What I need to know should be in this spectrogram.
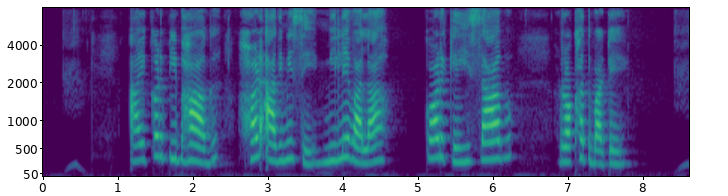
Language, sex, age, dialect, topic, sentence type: Bhojpuri, female, 18-24, Northern, banking, statement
